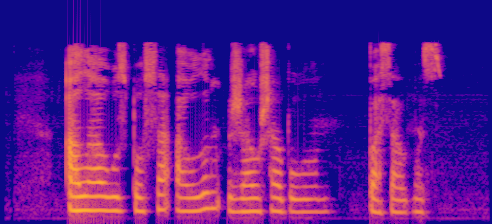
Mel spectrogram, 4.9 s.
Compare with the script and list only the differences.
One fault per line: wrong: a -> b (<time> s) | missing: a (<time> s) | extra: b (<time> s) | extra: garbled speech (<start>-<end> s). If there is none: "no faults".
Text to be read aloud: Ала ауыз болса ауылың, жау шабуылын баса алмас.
no faults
